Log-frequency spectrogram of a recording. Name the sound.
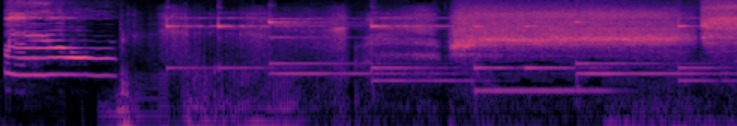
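cat meowing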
